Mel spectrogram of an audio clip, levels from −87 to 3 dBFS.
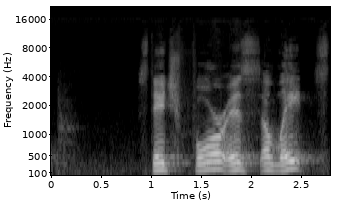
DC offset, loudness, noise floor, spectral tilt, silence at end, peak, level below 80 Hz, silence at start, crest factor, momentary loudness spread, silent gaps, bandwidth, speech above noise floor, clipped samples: under 0.1%; -26 LUFS; -66 dBFS; -6.5 dB/octave; 0.05 s; -10 dBFS; -74 dBFS; 1.05 s; 18 dB; 7 LU; none; 16.5 kHz; 40 dB; under 0.1%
